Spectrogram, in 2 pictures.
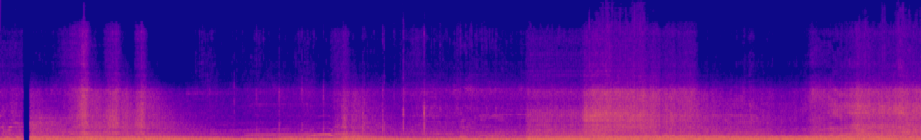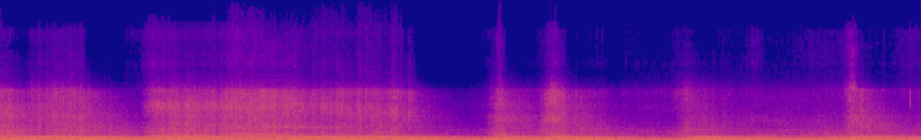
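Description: A large crowd cheers and murmurs.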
